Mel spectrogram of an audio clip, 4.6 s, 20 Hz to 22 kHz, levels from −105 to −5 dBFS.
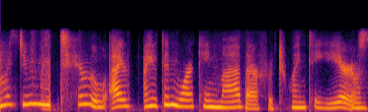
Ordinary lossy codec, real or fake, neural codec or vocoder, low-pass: Opus, 16 kbps; fake; codec, 16 kHz, 0.5 kbps, X-Codec, HuBERT features, trained on general audio; 7.2 kHz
